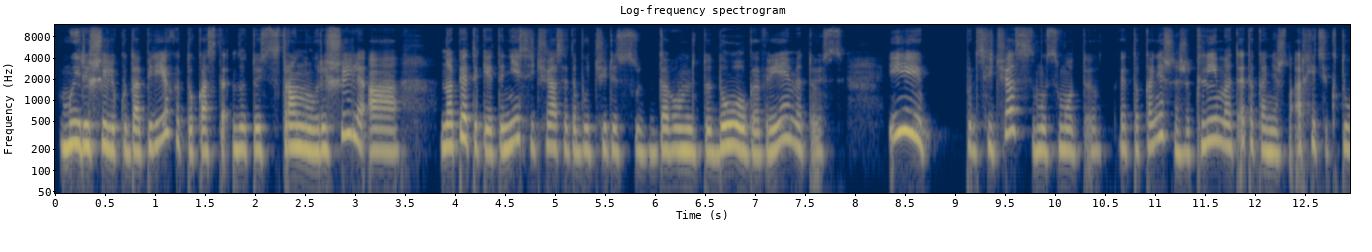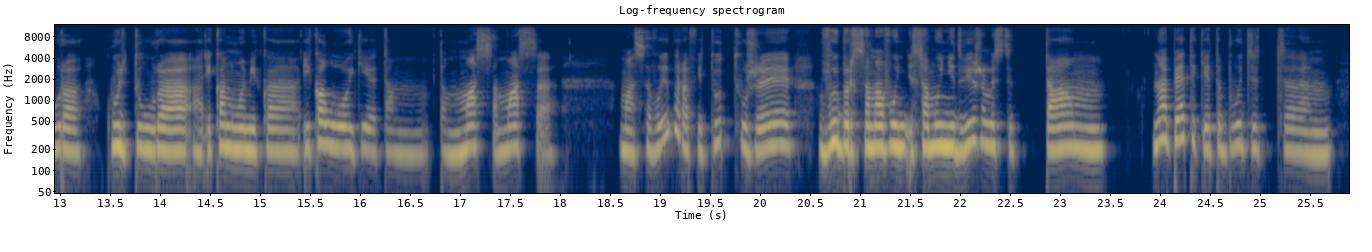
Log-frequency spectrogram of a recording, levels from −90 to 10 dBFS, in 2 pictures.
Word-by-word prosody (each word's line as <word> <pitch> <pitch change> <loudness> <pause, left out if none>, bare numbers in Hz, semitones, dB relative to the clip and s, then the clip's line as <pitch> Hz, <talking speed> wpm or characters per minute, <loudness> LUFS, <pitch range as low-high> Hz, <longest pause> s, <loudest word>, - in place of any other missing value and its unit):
Мы 235 +3 +6
решили, 225 -1 +3
куда 200 -1 -1
переехать, 255 - -2
тока 190 0 -1
оста 190 0 -7
ну, 205 0 0
то 200 0 -4
есть 200 0 -2
страну 215 -3 +3
решили, 245 - +1
а 195 -1 -1 0.4
но, 225 +1 +3
опять-таки, 225 -5 +2
это 185 +2 -3
не 230 +7 +2
сейчас, 220 -3 -5
это 200 -1 -4
будет 195 0 -5
через 200 -2 -6
довольно 195 +1 -1
д 185 0 -4
долгое 200 -2 +4
время, 220 +6 -1
то - - -11
есть 185 0 -12 0.4
и 340 - +5 0.3
п 215 - -5
сейчас 335 - -3
мы 195 0 0
смотрим, 190 -1 -6 0.2
это, 205 -1 -7
конечно 240 +1 -4
же, 180 0 -5
климат, 230 +2 -1
это, 260 -2 -4
конечно, 185 -4 -2
архитектура, 205 -3 -3 0.2
культура, 205 -3 +3
а, 195 -2 -5
экономика, 195 -2 +1
экология 215 -2 0
там, 180 -1 -11
там 180 -2 -7
масса 220 +5 -1
масса 215 +2 -3 0.6
масса 190 -1 -4
выборов, 255 - -2
и 195 - -4
тут 245 +6 -8
уже 220 +3 0 0.2
выбор 225 +2 +5
самого 215 +1 +4
нь 215 -3 +3
самой 220 +3 +5
недвижимости 220 0 +2 0.2
там 205 -1 +2 0.4
но, 245 +4 +2
опять-таки, 270 -4 +1
это 205 +1 -3
будет, 210 0 -6 0.2
эм. 180 -2 -4
205 Hz, 145 wpm, -23 LUFS, 195-225 Hz, 0.6 s, Мы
